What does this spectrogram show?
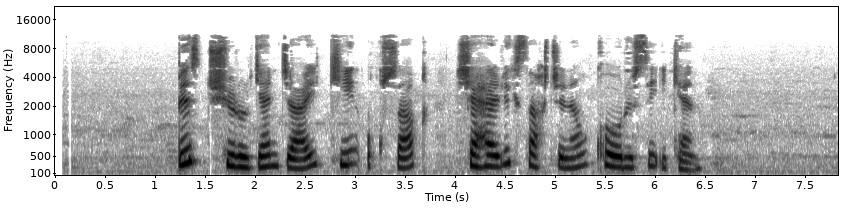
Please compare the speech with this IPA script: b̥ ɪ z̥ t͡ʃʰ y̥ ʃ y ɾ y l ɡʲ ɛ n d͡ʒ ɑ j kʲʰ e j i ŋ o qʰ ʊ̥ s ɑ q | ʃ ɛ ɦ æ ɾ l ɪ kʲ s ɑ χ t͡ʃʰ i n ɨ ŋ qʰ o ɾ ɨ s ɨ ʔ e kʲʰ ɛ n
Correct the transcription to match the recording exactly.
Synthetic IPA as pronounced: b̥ ɪ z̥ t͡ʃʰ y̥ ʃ y ɾ y l ɡʲ ɛ n d͡ʒ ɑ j kʲʰ e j i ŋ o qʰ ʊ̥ s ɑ q | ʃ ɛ ɦ æ ɾ l ɪ kʲ s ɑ χ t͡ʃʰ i n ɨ ŋ qʰ o ɾ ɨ s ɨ ʔ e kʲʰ ɛ n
